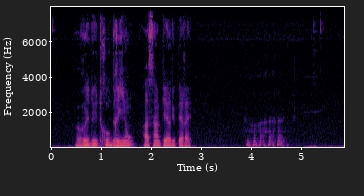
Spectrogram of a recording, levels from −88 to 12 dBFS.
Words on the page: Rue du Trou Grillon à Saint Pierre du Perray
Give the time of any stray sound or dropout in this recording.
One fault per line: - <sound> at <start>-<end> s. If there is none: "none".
- laugh at 3.9-4.9 s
